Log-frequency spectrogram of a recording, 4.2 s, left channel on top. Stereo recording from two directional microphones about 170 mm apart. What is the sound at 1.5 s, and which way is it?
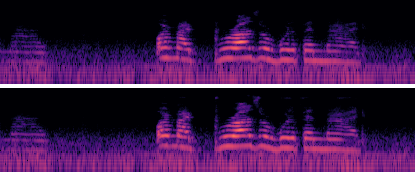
A woman's voice, 15° right (ahead or behind).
